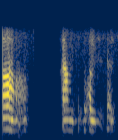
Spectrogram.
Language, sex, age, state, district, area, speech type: Odia, female, 45-60, Odisha, Gajapati, rural, conversation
